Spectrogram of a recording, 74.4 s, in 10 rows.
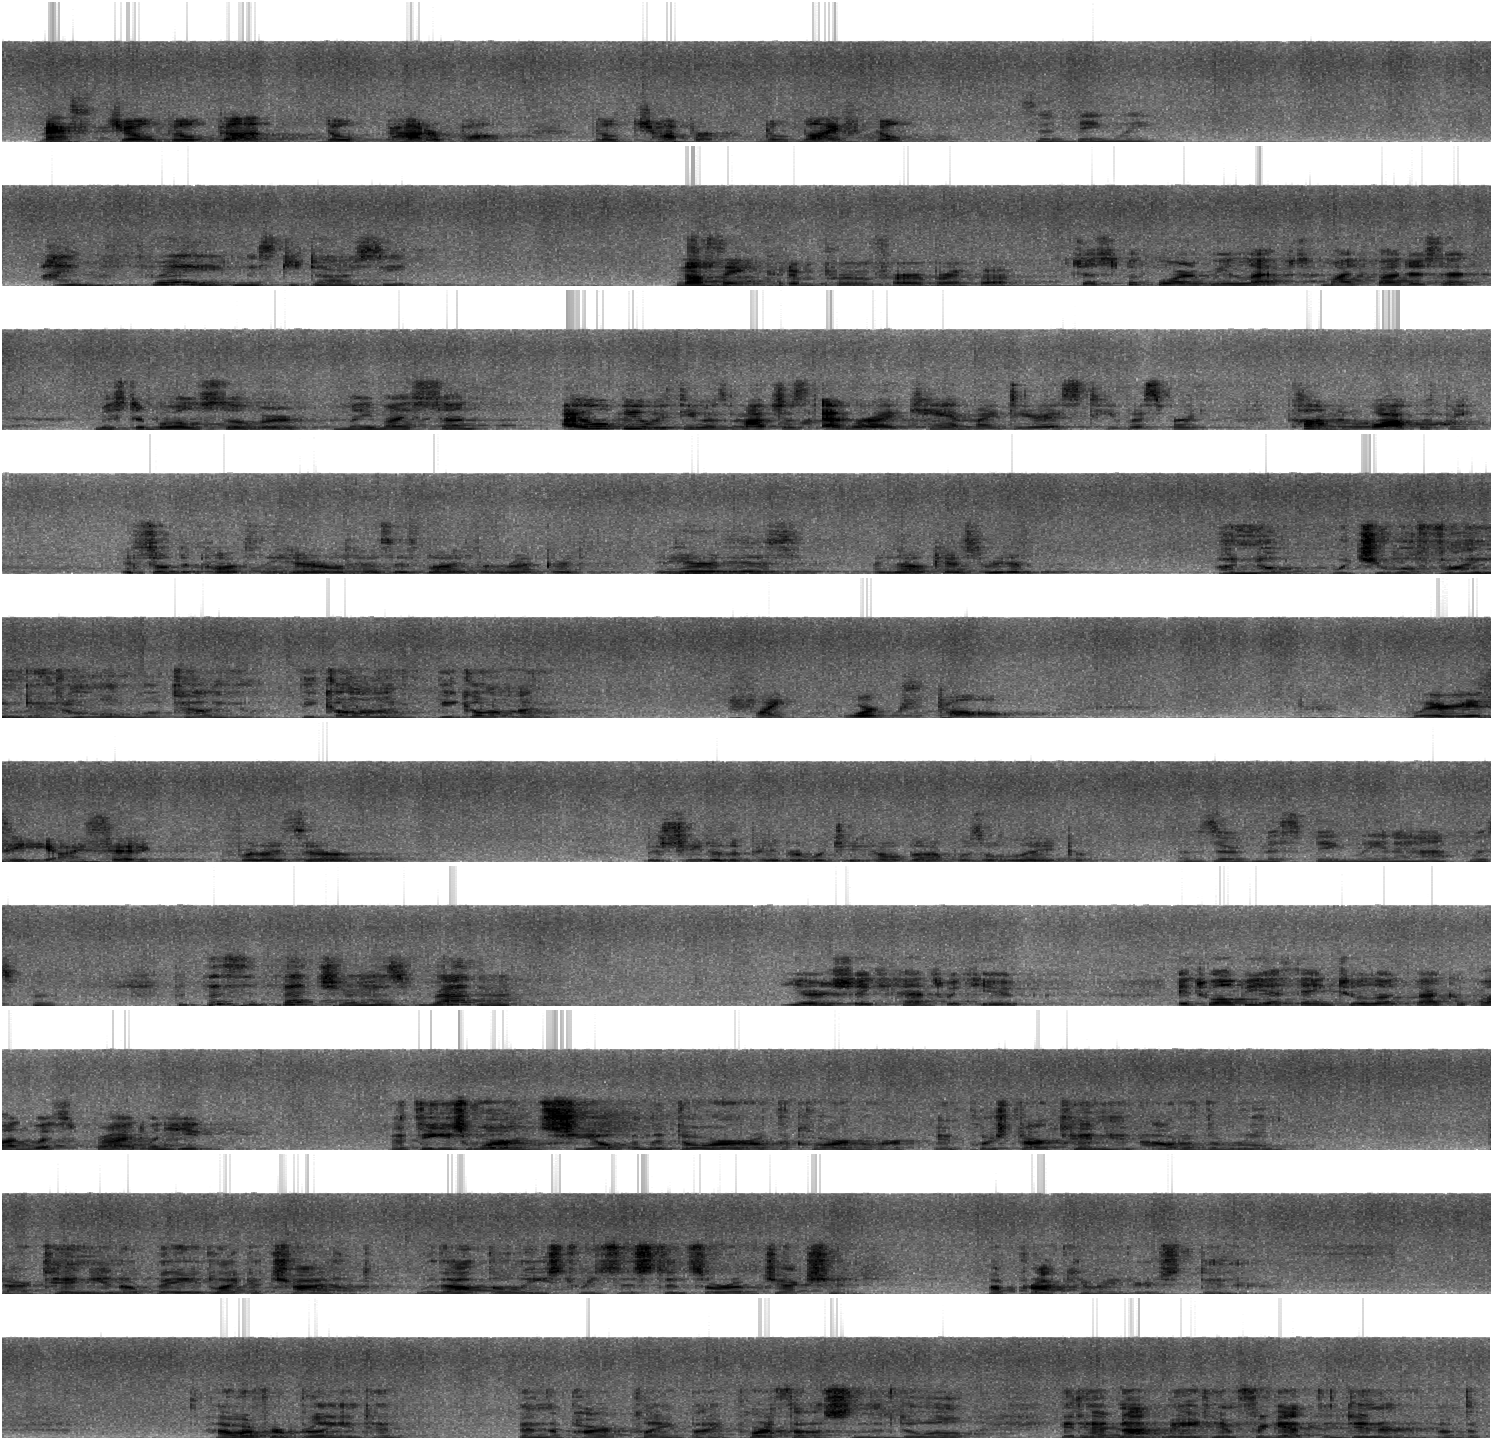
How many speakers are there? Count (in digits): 7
